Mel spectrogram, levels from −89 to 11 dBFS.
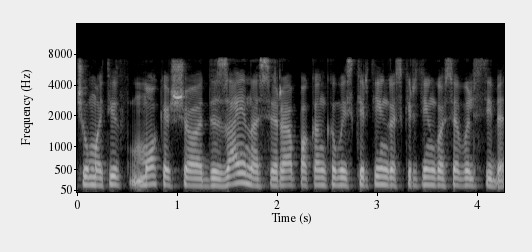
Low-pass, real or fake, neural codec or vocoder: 7.2 kHz; real; none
